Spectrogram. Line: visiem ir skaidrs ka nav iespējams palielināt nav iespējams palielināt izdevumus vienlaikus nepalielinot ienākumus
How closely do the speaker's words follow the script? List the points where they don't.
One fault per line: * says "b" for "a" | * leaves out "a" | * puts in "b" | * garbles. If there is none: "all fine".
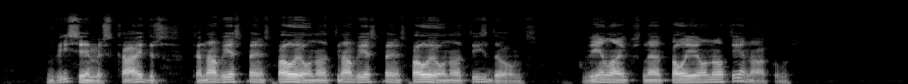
all fine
